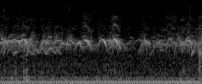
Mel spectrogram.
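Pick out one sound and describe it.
Ducklings peep in a constant high chatter.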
